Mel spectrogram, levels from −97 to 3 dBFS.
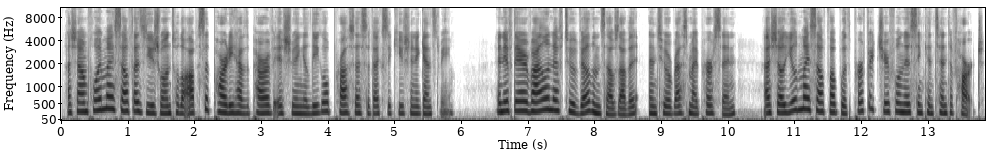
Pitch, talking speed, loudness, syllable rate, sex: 240 Hz, 215 wpm, -18 LUFS, 6.3 syllables/s, female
